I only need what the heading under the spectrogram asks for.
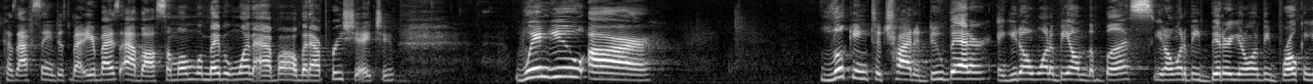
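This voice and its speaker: A middle-aged woman giving a motivational speech to students, animated and preacherly, repeating lines for emphasis. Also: on the high side. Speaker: guest speaker.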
